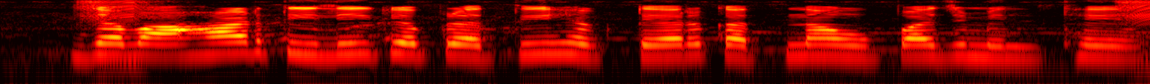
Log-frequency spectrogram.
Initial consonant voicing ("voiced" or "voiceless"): voiced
